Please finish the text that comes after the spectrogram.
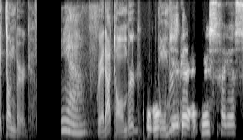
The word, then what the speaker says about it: Thunberg: look look at that I do believe the H is silent you guys Greta thunberg yeah great October I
